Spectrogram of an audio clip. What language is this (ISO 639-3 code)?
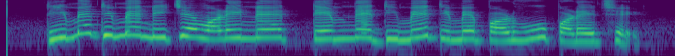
guj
